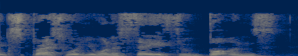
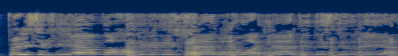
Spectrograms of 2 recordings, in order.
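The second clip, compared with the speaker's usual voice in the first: much higher, louder babbling complaint; mock rambling caller; 11 semitones higher, 11 dB louder, faster than usual. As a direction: gabble a garbled complaint.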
